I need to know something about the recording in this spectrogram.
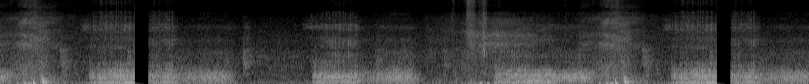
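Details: Sleeping puppy snoring in a small room, deep rasping breaths rising and falling in slow cycles of roughly three seconds, with soft quiet inhalations between the louder rumbles.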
